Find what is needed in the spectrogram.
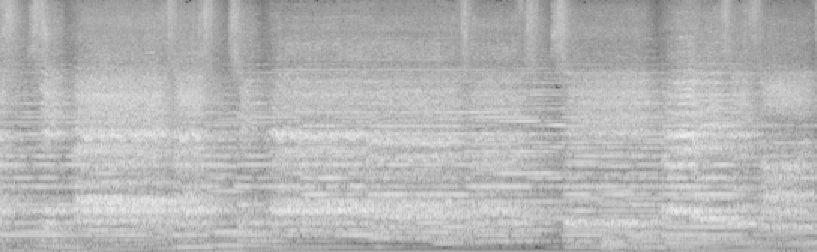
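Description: Mixed choir singing a choral anthem with pipe organ accompaniment, the organ holding steady low notes under the voices.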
